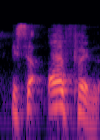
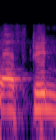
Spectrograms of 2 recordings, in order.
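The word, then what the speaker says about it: often: সফেন right সফেন সফেন অফেন অনেকে অফটেন বলে নট অফ অফেন অফেন অফেন silent এটাকে বলে সাউন্ড যেমন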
